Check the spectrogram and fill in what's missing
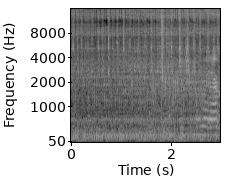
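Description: Boat engine idling out of gear, a low steady mid-frequency rumble running continuously and fairly faint throughout, with voices talking in the background.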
